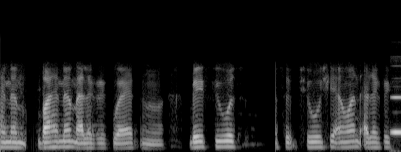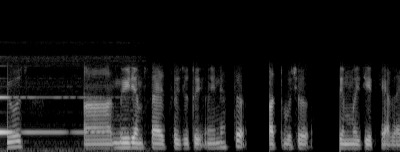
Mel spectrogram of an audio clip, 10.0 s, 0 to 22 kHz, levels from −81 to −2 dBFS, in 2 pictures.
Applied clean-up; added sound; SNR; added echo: none; Keyboard (musical); 0 dB; none.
